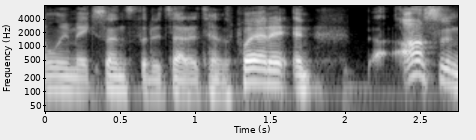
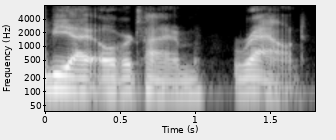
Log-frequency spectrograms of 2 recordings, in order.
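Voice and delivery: usual speaking voice

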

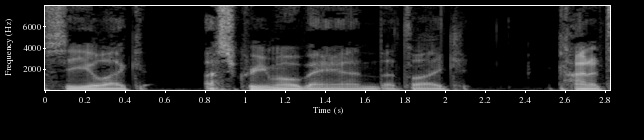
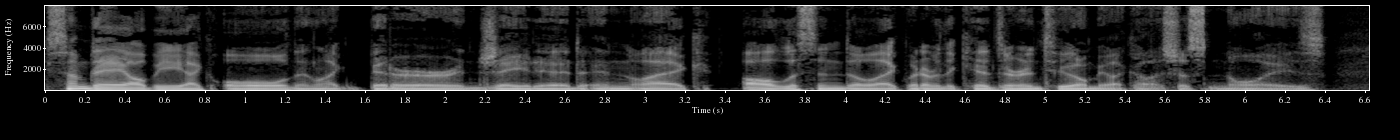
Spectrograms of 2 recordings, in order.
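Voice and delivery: plain

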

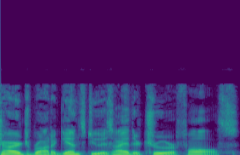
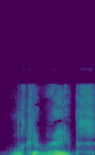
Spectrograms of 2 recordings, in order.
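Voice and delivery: hushed whisper, much quieter; 6 dB quieter than usual. Narrator reads a companion tugging at his sleeve: whispered. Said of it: "he whispered".

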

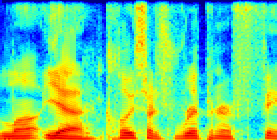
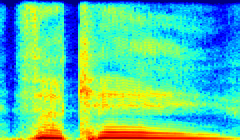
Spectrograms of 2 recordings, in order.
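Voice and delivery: put-on ghostly spirit whisper; 4 dB louder than usual. Retelling a scene where a spirit comes out of a mouth: imitating a spirit whispering. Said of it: "it whispers".

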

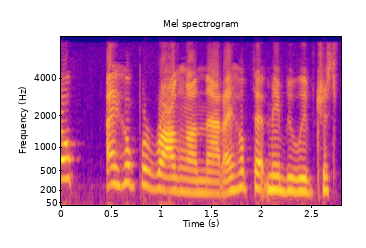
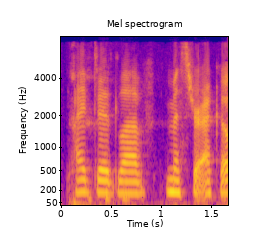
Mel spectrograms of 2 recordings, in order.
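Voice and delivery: ordinary delivery

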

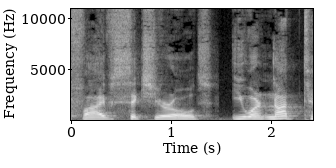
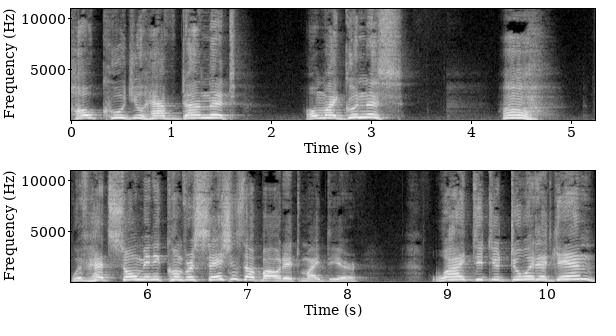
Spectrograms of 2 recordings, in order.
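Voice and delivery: passionate, upset, exasperated delivery, higher-pitched; 9 semitones higher than usual. Improvising a man scolding his daughter: upset, frustrated father. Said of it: "he spoke with great passion and frustration".

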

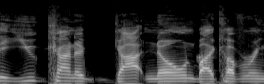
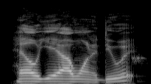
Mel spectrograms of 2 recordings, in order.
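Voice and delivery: ordinary talk, nothing marked

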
